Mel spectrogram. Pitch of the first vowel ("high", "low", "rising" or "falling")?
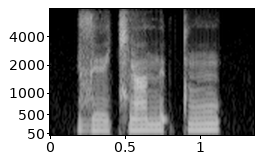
low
